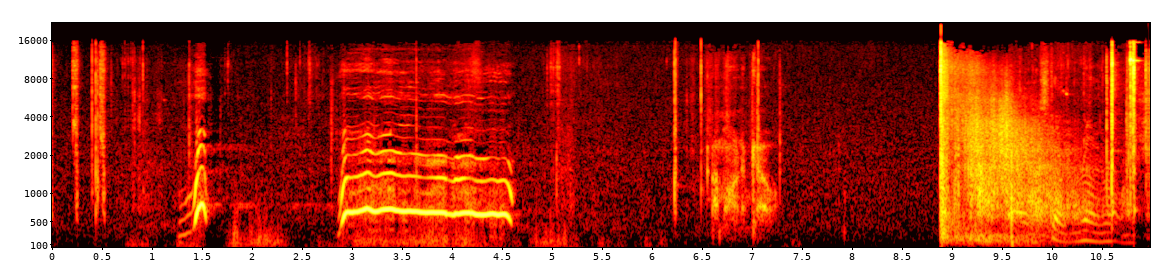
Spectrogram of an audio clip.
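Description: A short rising call about a second and a half in, then a loud call held on one steady pitch for about a second and a half. About nine seconds in comes a single loud gunshot that trails off as it rings out.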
